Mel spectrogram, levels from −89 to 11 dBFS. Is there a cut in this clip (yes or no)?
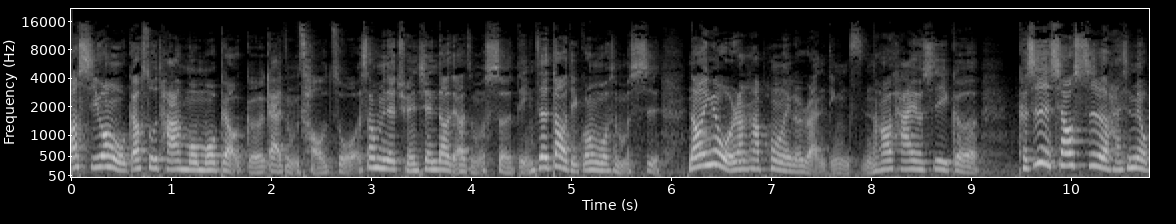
yes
